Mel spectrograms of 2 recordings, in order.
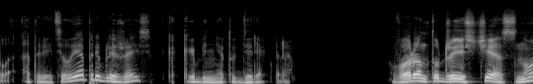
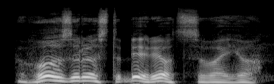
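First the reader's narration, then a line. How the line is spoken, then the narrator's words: Dejected voice. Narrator (Russian): удручающим голосом ответил Ланцов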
